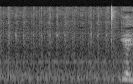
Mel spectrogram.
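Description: Brother domestic sewing machine running steadily, stitching a seam through cotton fabric.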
